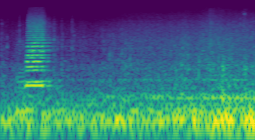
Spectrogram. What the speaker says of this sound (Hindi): हॉर्न देना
